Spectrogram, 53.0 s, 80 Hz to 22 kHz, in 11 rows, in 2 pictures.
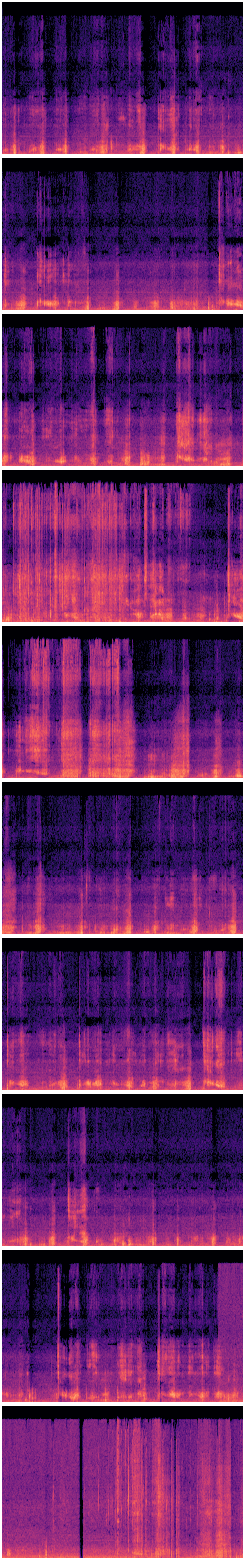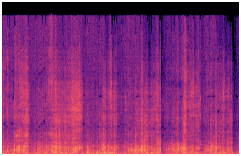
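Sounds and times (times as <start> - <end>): chewing crunchy ice: 0.0 - 52.9
scraping rustle: 42.9 - 52.9.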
